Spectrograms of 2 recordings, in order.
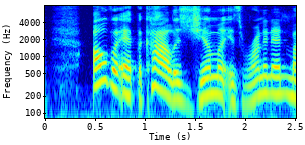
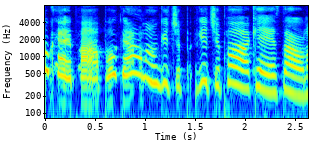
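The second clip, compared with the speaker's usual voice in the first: much higher, playful hype-up voice; mock cheering; 8 semitones higher than usual. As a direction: cheer Papa on like a teasing aunt. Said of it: "I'm like".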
